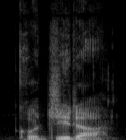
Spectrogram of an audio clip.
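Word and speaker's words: ゴジラ: a play on words from the original japanese pronunciation gojira where goji can also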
